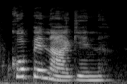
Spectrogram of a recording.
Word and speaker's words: Copenhagen: Olha a pronúncia aqui desse nosso N no final, né? Copenhagen. Ok? No italiano, quando a gente vai falar, pronunciar o M e o N, a gente tem que pronunciar como se tivesse uma letra depois ali, só que é um som mudo, né? Então é Copenhagen. Como se eu falasse Copenhagen. Só que eu não falo A, Copenhagen, ok?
